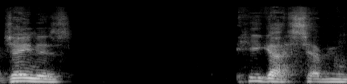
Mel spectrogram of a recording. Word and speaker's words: Janus: Janus, pronounced Janos, is the god of beginning.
